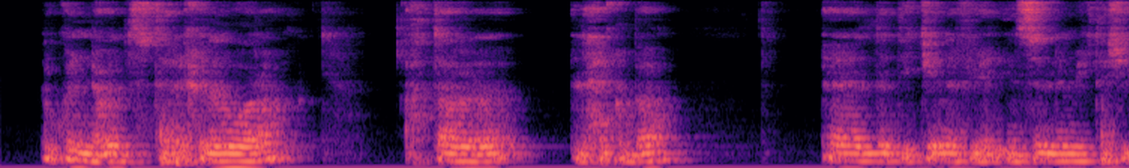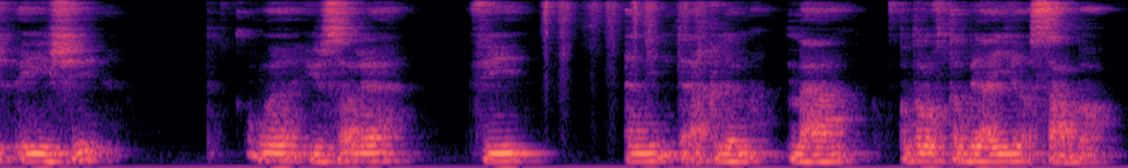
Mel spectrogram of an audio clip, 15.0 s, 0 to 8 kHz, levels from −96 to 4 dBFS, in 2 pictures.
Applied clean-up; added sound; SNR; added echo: neural separator model SepFormer DNS4.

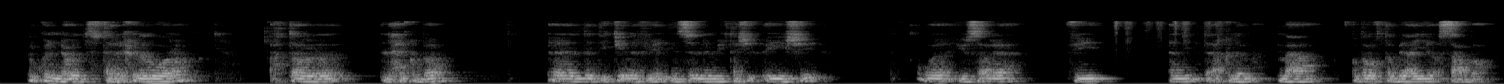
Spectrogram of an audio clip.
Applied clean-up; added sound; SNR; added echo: none; Rattle (instrument); 17 dB; reverberation time 0.3 s.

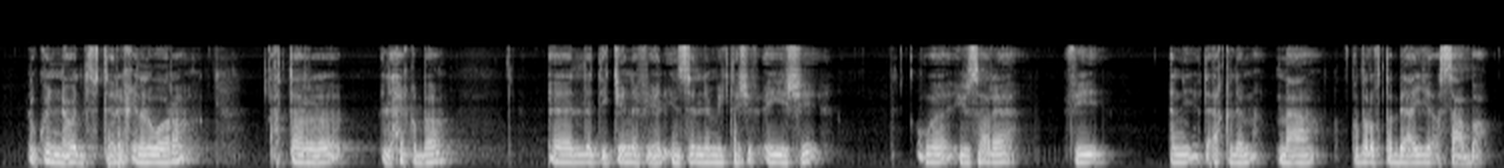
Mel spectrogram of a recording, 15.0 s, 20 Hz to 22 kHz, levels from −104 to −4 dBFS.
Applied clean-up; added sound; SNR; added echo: none; none; none; none.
